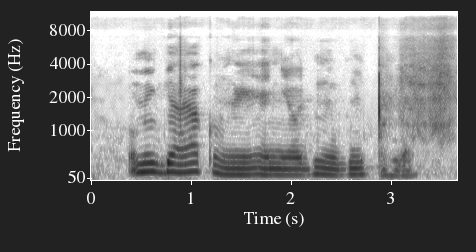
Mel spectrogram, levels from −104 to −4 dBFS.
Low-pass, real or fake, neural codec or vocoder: 10.8 kHz; fake; codec, 24 kHz, 3.1 kbps, DualCodec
